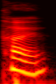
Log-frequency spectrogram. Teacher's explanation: examples of what this would look like for final consonant deletion are saying pi instead of pig and co instead of comb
